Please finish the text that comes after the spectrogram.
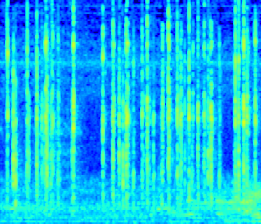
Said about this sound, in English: I have to type it again.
